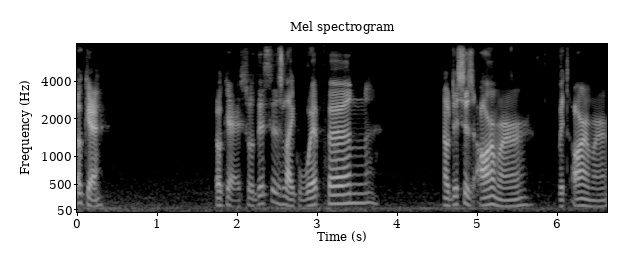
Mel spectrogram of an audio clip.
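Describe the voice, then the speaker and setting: A man in a Quebec accent at a fairly slow pace, with long, frequent pauses, medium pitch and ordinary pitch variation. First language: French. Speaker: streamer. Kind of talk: casual gaming livestream chat. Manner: halting, self-correcting.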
